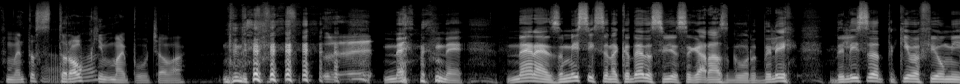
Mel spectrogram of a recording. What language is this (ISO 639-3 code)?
bul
